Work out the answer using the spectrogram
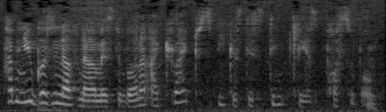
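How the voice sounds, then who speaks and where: An actress in a radio drama playing a guarded, sharp-tongued woman writer who is curt, evasive and coolly defiant. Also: on the high side, very animated, fast talker. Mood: cold, defiant. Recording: noisy 1980s radio drama broadcast.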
